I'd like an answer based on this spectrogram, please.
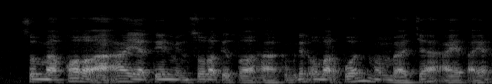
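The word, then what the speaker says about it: طه: ayat-ayat, min, dari surat Thaha ya, Thaha. Kemudian Thaha ini bacanya sama-sama seperti alif lam mim ya, dibaca sesuai dengan namanya. Ini huruf Tha dan huruf Ha, min suratil Thaha.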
